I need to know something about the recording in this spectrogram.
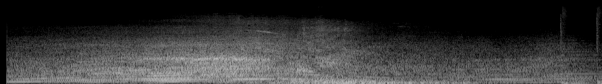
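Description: A car engine running as the car passes by, swelling to its loudest about two seconds in and then fading away.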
